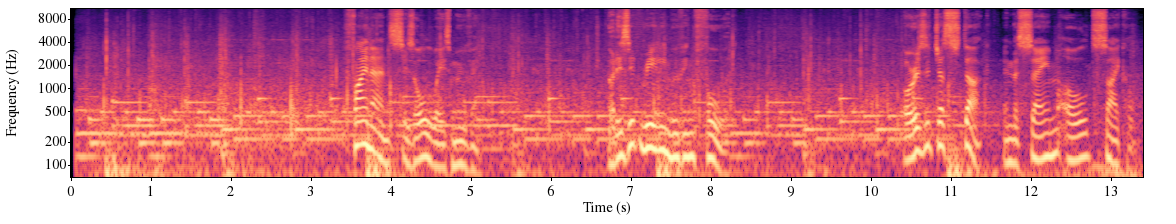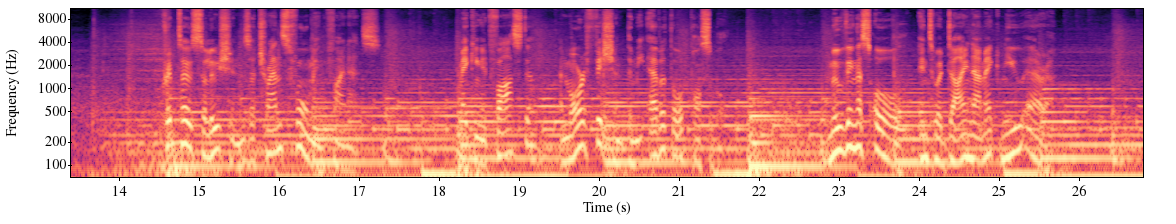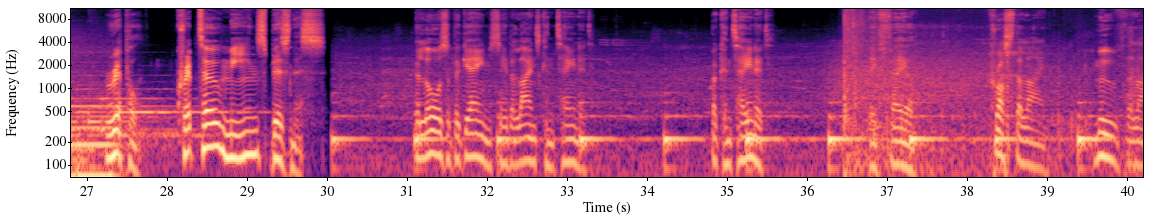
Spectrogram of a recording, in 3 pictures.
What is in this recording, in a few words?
Voice Over Commercial Reel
